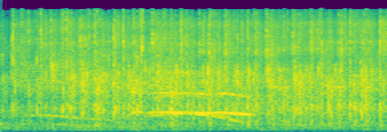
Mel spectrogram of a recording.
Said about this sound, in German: du hast recht und das ist dein Applaus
